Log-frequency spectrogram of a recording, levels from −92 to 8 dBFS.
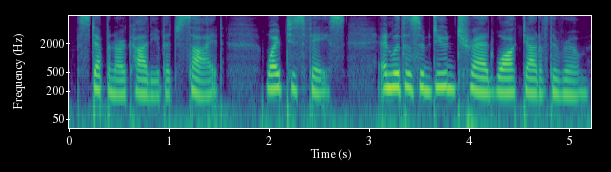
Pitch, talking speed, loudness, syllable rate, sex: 195 Hz, 185 wpm, -19 LUFS, 5.3 syllables/s, female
